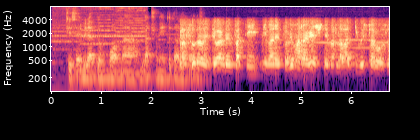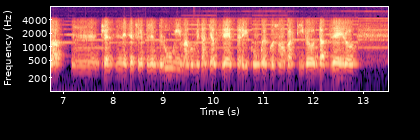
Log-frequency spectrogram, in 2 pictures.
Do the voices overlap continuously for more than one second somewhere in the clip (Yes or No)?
No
